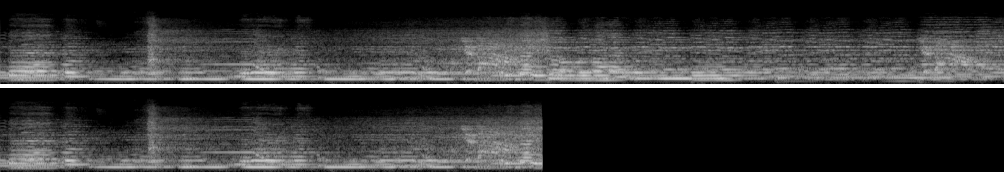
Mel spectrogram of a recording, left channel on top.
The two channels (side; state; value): right; drops out; at 5.5 s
